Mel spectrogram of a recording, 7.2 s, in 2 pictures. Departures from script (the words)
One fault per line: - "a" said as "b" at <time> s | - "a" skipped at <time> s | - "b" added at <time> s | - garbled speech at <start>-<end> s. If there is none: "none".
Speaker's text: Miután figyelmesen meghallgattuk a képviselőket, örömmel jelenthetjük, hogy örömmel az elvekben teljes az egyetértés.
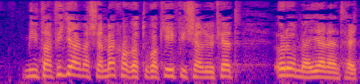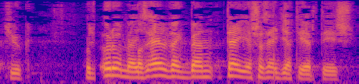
none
